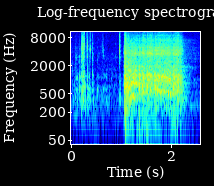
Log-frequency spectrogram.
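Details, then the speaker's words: Nissan Micra K11 with a crank-no-start fault, flooded with fuel. The fuel pump fuse is refitted and the pump is audible, then about a second of cranking never catches. Flooding has fouled the spark plugs. "I can hear the fuel pump. Nah. Come on. It is so close to catching."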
